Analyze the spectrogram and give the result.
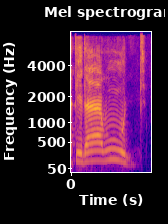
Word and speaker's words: داود: أيضا مما ينطق ولا يكتب الواو في كلمة داود، تكتب هكذا بالرسم العروضي داود، ومثلها أيضا طاووس.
